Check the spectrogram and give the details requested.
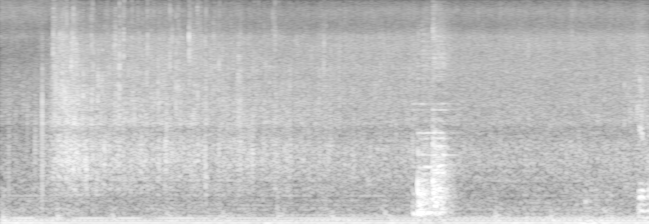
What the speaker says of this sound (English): Give it a little bit of a stir.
